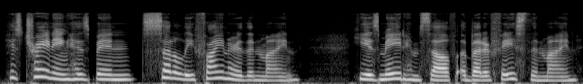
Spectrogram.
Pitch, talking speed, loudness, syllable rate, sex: 225 Hz, 175 wpm, -17 LUFS, 4.3 syllables/s, female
